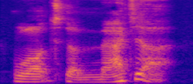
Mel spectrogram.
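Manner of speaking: low, menacing, growling monster voice. Narrator reads the terrible monster's words to Molly, in a growling monster voice. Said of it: "growled the terrible monster".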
